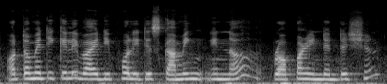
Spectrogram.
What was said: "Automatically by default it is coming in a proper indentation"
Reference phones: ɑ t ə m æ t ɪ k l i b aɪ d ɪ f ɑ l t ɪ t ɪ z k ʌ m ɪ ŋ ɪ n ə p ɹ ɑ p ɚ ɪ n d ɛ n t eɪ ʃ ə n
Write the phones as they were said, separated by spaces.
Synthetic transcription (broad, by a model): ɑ t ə m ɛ t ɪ k l i b aɪ d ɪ p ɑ l ɪ t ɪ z k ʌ m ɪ ŋ ɪ n ə p ɹ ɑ p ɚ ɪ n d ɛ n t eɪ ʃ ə n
